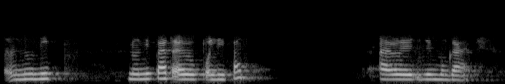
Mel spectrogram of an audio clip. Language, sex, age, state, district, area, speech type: Assamese, female, 45-60, Assam, Biswanath, rural, conversation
